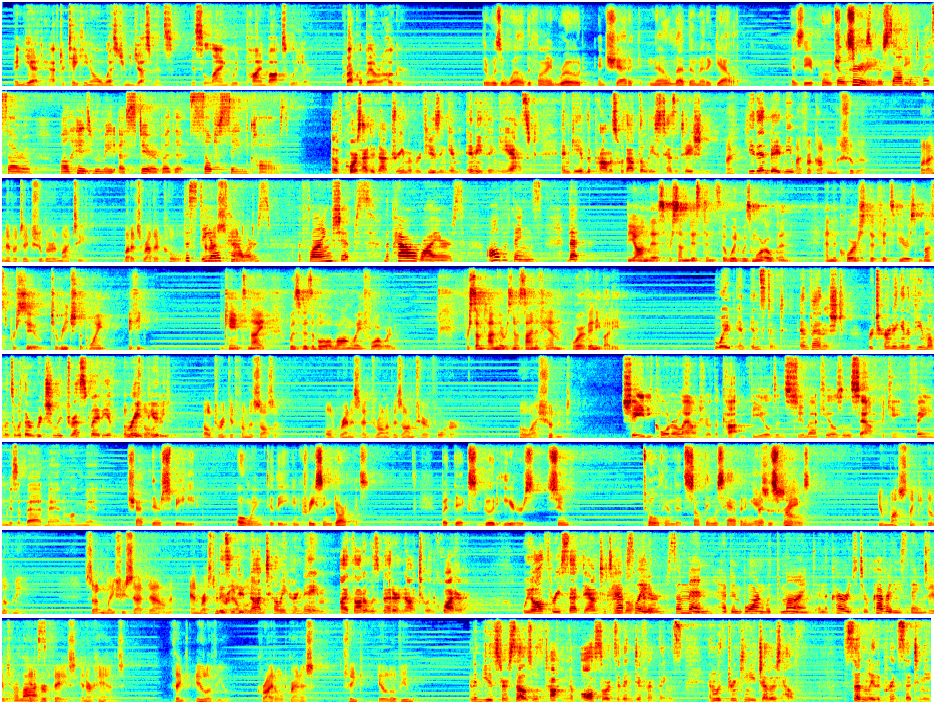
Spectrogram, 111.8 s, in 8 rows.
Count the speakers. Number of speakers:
seven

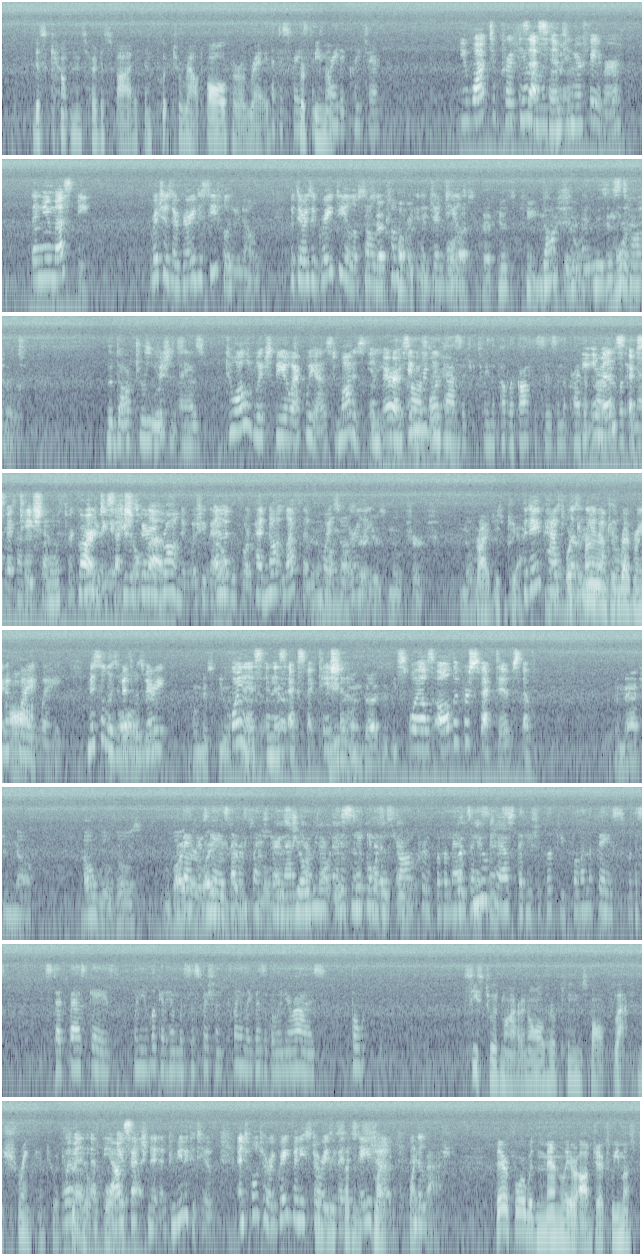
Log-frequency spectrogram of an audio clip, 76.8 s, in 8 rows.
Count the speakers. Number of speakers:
six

